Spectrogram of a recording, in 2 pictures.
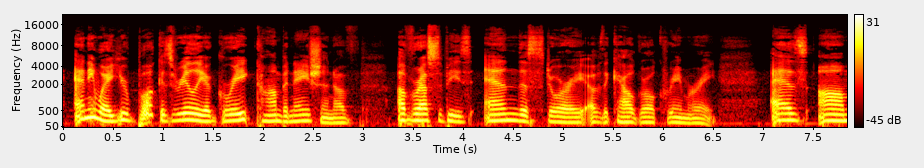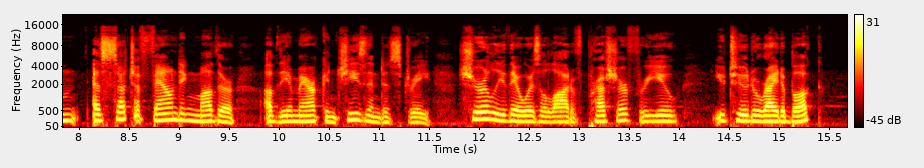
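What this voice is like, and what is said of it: Voice affected by a cold. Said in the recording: “I have a bit of a cold. I hope I don't lose my voice”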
